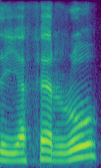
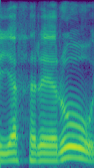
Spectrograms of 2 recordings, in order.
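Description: First: "یفر رو" as ya-fer-ru, r held; merged double r. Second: "یفر رو" as yaf-re-ru; unmerged original form. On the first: Teacher giving the merged form, "یفر رو" with geminated r. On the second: Teacher showing the original form, "یفر رو" with each r separate. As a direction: split "یفر رو" into two r syllables. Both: Shown as a demonstration. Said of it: "اصلش بوده".

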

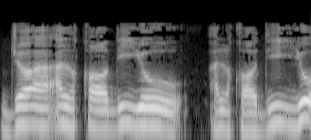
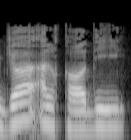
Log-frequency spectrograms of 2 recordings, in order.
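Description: First: القاضی said with a heavy u-like ending on the final یا; heavy damma ending. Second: القاضی ends on a long i with no vowel after it; the right way, جاء القاضی ending in a long i; correct plain ending. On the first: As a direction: push a damma onto القاضی as qaadiyu. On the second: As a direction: say القاضی as qaadi, no added u. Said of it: "دیگه القاضیو نمیگیم". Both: Shown as a demonstration.

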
